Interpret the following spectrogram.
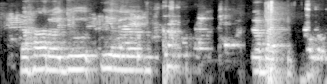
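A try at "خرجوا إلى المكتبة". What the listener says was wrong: Ahsanti.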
